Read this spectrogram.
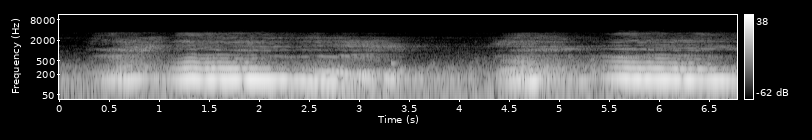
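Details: A humpback whale sings two long, resonant moans separated by a quieter gap. Each opens with a rising, sweeping onset, then holds a deep, buzzy tone rich in overtones before gliding down.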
